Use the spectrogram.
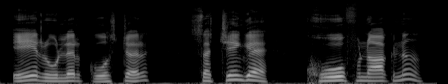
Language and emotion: Dogri, fearful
